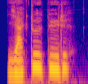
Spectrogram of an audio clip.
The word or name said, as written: jagtudbytte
